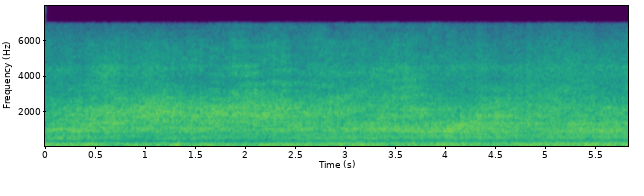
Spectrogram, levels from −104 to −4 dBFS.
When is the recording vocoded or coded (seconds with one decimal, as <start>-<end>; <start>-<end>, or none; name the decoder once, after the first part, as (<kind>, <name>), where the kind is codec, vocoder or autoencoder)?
0.0-1.2 (codec, DAC); 4.0-5.8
